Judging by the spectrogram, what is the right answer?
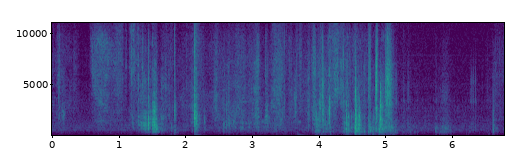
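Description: Magazine pages being handled and turned by gloved hands: paper rustling and crinkling in bursts, loudest about four to five seconds in.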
